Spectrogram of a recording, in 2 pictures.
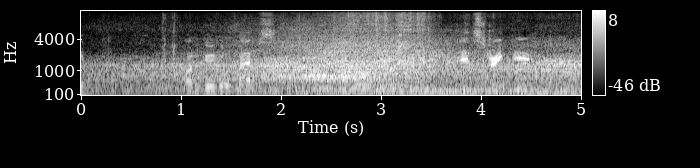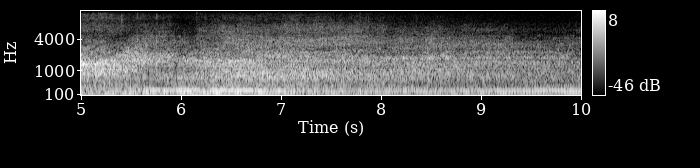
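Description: A car drives past on a nearby road.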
